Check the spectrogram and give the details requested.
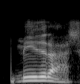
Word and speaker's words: Midrash: Al final pongan SCH, Midrash, con acento en la A.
